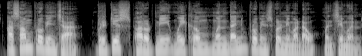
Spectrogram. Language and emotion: Bodo, neutral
